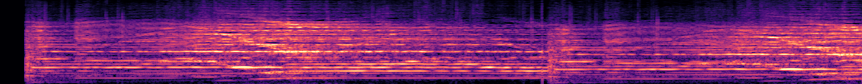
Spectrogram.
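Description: Instrumental intro of a hip-hop track: layered, sustained, bell-like ringing tones, some sliding in pitch. The phrase starts over about five and a half seconds in.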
